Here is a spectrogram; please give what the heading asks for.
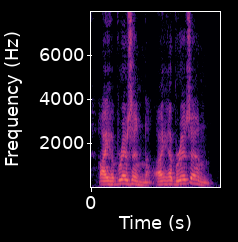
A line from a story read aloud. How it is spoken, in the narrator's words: she cried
